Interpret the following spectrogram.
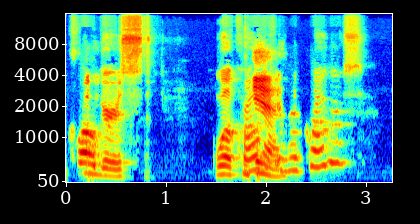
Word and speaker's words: Kroger: So we pronounce everything except for like Kroger's. Well, Kroger, is it Kroger's? Meyer? Yeah, we put an S. We love to put S's on, like it's Costco's.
